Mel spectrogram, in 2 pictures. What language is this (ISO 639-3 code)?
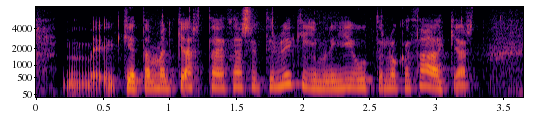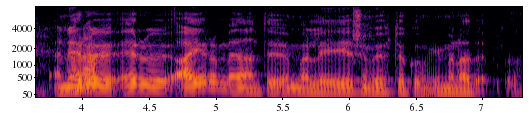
isl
